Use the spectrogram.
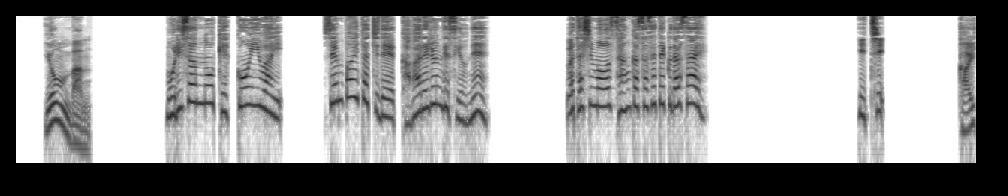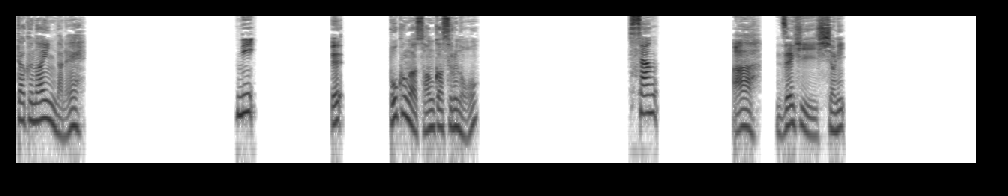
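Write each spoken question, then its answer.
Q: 森さんの結婚祝い、先輩たちで買われるんですよね。私も参加させてください。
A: 3: ああ、ぜひ一緒に。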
